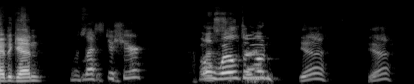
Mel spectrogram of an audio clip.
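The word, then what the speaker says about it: Leicester: how you say it oh say it again leester oh well done yeah yeah I was really patronizing that was it oh well doneer yeah yeah yeah Lester and lerer yeah okay I like how you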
